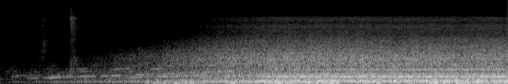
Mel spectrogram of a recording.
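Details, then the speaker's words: Sears Lasko 453-81310 20" box fan, eBay find, plastic motor, not yet oiled or serviced, works on all three speeds: low motor hum and rushing air build smoothly to a steady even run, no knocks or rattles; runs normally. "but it works good on all three speeds so let's go ahead and fire it up and see what she's got"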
